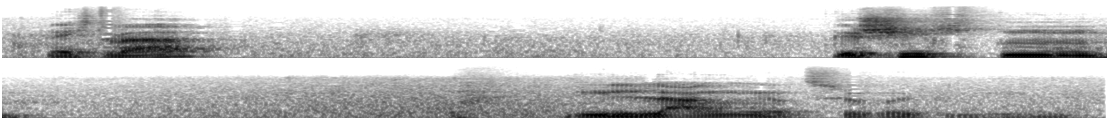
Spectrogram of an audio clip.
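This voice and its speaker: In a radio drama, an actor plays a menacing film director, an abandoned son who broods and accuses through insistent rhetorical questions. The male voice is low-pitched, and the rough recording has a little hiss or hum.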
